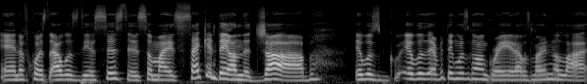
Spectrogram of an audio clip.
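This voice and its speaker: A woman talks at a very fast pace with a fairly high pitch and ordinary pitch variation, in a New York accent. The recording is very clean, with a silent background. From New York, the Bronx. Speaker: hairstylist. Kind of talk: interview. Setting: studio.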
